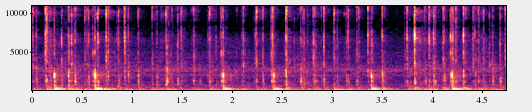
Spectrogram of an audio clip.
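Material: Plastic.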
